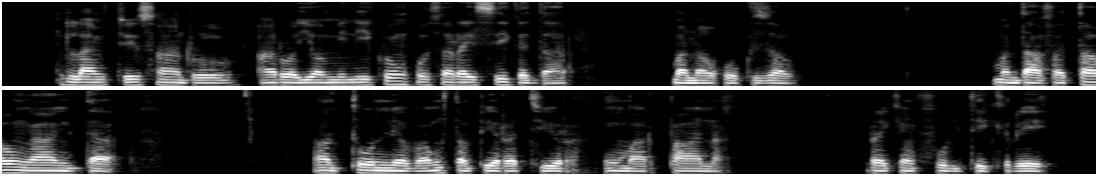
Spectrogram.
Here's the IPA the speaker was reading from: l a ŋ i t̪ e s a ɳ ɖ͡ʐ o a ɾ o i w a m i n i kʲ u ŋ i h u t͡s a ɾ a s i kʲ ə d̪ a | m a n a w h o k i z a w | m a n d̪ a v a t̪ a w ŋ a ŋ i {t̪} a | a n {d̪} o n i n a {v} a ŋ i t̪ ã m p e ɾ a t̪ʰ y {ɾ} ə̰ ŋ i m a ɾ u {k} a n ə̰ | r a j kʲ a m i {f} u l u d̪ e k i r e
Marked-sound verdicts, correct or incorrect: incorrect: d̪, incorrect: t̪, correct, correct, incorrect: p, correct

